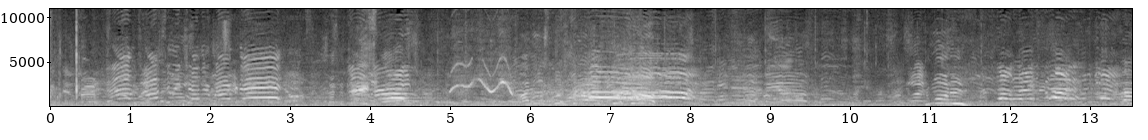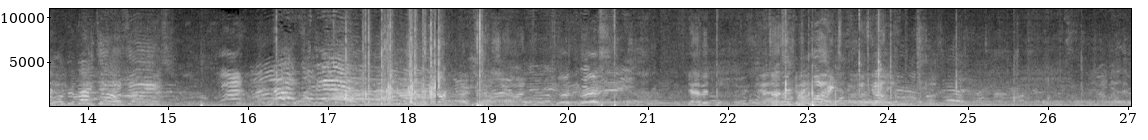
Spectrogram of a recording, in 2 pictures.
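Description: Spectators and young players shout and call out across an open outdoor field.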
